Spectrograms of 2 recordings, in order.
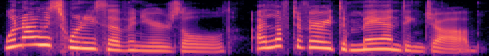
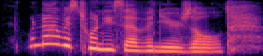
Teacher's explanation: starting high in pitch and stepping down to the end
